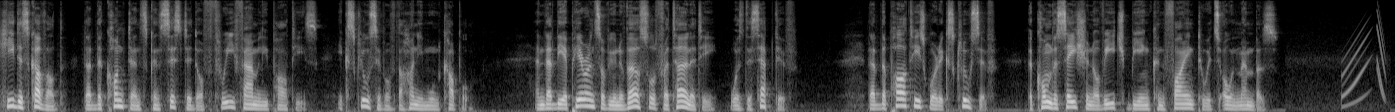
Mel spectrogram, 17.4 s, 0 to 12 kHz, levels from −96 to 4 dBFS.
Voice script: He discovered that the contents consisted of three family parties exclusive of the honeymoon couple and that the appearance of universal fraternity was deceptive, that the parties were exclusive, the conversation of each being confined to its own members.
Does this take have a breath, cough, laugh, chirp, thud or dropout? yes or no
yes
